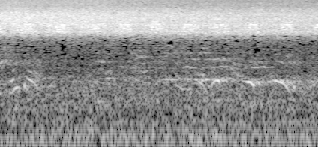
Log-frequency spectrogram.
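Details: In high summer on a school playground, cicadas keep up a steady, intense high buzz, with faint curving lower tones briefly audible beneath it.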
